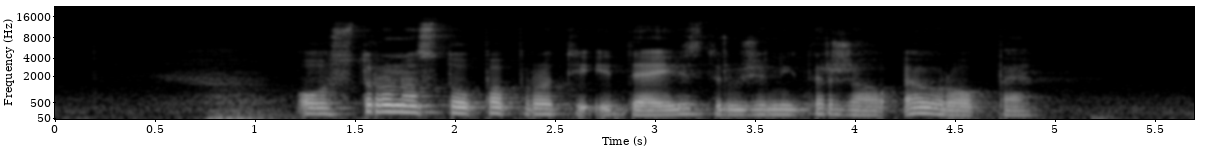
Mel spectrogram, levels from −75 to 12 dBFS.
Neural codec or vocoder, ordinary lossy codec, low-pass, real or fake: none; none; 19.8 kHz; real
